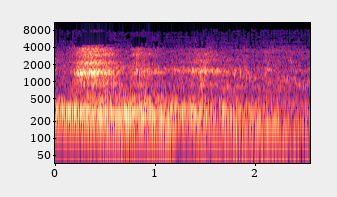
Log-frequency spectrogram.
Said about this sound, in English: Listen. Car's coming. It's all right, darling. Help's coming.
